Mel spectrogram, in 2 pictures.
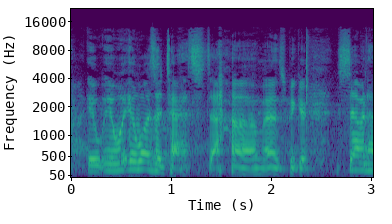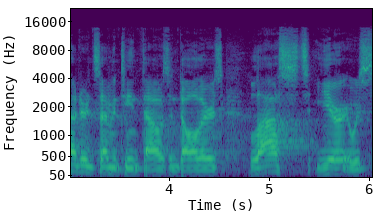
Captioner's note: laughter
